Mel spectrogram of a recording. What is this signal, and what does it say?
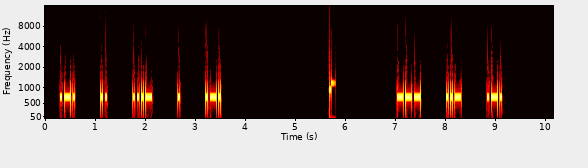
Morse code, heard as a keyed tone, about 28 wpm, spaced as for 13 wpm, 690 Hz. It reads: RIVER OUR
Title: 4x Character Spacing - Top 300 Words - 28wpm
